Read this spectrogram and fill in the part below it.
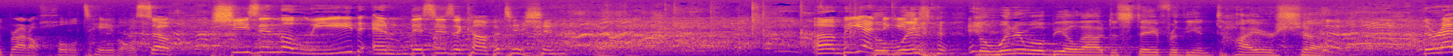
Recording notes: Live! from the Curious Comedy Theatre in Portland.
